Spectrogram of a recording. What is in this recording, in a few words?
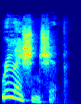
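"relationship", British English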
